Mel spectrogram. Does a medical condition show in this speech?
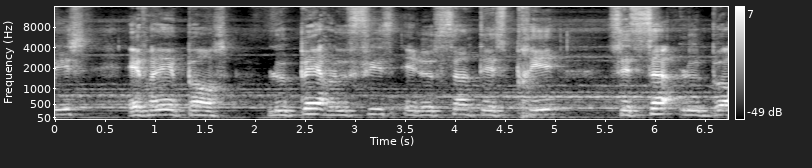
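Yes: multiple sclerosis.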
